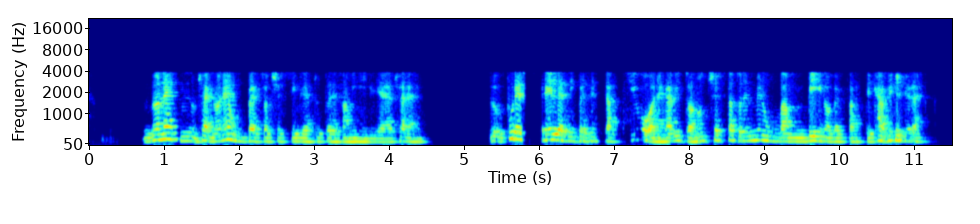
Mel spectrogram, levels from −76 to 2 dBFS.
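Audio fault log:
Throughout, G.726 ADPCM: the speech carries a harsh, rasping hiss that rises and falls with its level, and nothing passes above 3.8 kHz. Each sample codes only a few bits of difference from an adaptive prediction, which fits 24 kbit/s, so coarse quantisation noise tracks the signal.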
